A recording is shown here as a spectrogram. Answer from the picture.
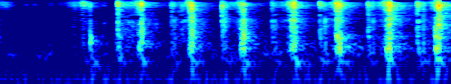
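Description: A deck of playing cards being shuffled by hand: after a short pause, a rapid run of soft card clicks, about six a second.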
